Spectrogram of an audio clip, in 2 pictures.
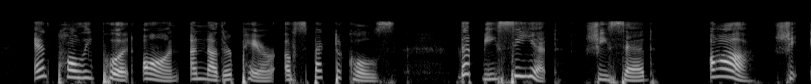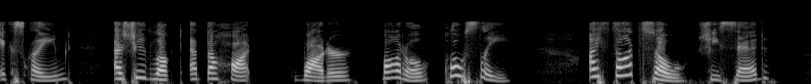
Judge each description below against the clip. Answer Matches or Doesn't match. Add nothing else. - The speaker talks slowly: Matches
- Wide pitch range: Matches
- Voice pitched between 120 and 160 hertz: Doesn't match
